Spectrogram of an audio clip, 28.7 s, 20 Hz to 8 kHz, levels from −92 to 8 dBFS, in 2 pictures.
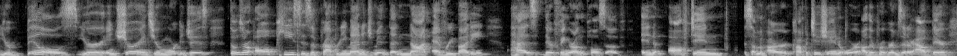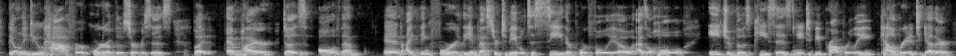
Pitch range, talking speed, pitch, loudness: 170-200 Hz, 165 wpm, 185 Hz, -13 LUFS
